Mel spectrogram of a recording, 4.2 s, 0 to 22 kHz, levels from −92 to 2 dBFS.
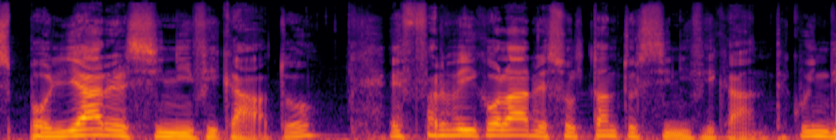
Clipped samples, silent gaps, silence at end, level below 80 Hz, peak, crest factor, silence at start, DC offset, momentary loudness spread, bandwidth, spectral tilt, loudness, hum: under 0.1%; none; 0 s; -40 dBFS; -6 dBFS; 18 dB; 0 s; under 0.1%; 12 LU; 20 kHz; -6 dB/octave; -24 LUFS; none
